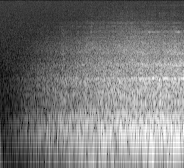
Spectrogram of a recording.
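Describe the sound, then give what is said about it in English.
A deep, continuous rumbling roar swells up from near silence and holds steady and loud as a train from London thunders along inside a long tunnel, with no voices. “The train from London was in the long tunnel.”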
